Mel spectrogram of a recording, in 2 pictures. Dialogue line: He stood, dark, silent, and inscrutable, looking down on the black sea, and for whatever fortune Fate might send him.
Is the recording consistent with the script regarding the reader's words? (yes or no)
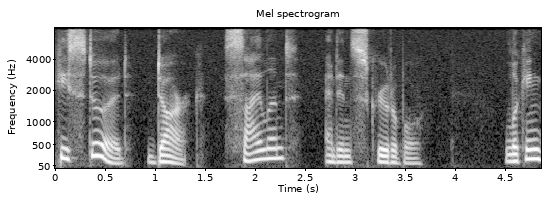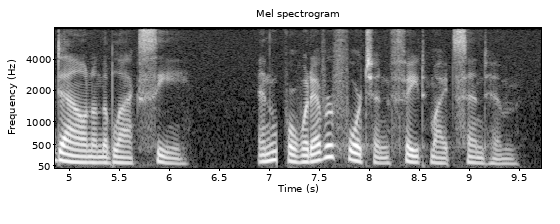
yes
